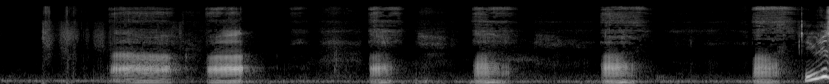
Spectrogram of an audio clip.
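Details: Shih Tzu dog: six loud, honking, snorting inhalations in a reverse sneezing episode, common and not harmful; the owner was at first unsure what it was.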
